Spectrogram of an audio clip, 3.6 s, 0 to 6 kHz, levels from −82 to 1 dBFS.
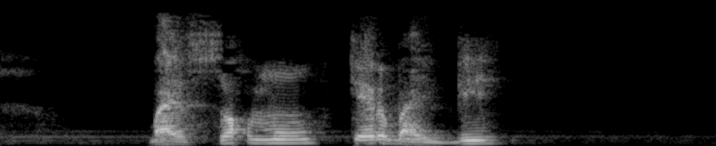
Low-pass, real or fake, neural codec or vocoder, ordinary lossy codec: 5.4 kHz; fake; codec, 44.1 kHz, 7.8 kbps, Pupu-Codec; MP3, 32 kbps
